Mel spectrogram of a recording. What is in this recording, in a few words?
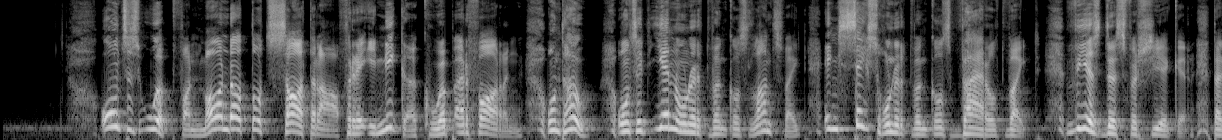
Afrikaans Hard Sell, voice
